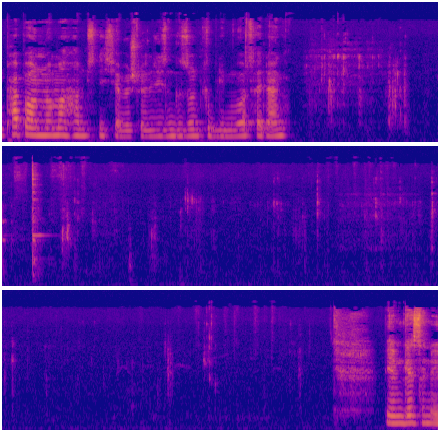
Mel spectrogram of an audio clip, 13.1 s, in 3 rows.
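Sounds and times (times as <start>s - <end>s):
faint chewing: 2.4s - 12.0s.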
